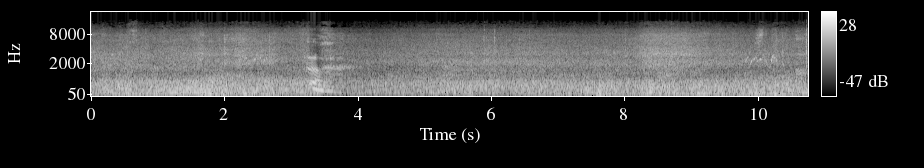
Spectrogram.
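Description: Sea waves surging and breaking in whitewater against the concrete blocks of a breakwall, a steady wash of surf with wind buffeting the microphone. A little over three seconds in, a short sound sweeps quickly down in pitch.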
